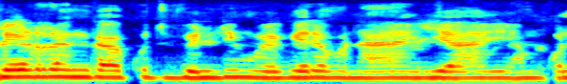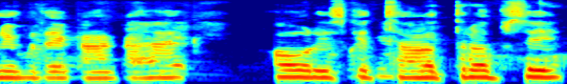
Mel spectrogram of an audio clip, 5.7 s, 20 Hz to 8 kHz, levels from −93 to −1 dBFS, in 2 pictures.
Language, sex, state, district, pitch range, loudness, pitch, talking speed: Hindi, male, Bihar, Kishanganj, 175-195 Hz, -17 LUFS, 180 Hz, 245 wpm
